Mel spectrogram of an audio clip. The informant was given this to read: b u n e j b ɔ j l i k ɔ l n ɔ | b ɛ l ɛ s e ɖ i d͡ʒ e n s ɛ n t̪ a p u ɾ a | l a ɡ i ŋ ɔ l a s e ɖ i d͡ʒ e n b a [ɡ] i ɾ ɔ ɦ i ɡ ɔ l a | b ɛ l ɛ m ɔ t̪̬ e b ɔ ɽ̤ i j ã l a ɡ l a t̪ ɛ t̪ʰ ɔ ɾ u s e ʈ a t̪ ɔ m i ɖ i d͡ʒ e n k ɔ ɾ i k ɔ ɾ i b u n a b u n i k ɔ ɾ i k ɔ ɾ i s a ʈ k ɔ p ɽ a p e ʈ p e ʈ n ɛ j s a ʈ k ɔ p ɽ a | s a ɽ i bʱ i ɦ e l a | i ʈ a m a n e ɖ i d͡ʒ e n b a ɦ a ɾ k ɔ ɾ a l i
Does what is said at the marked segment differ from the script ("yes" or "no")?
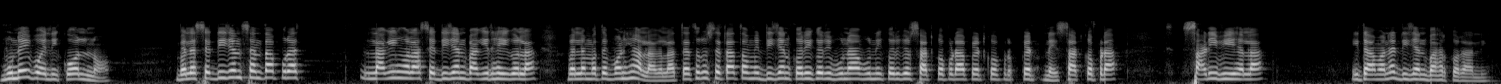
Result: no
